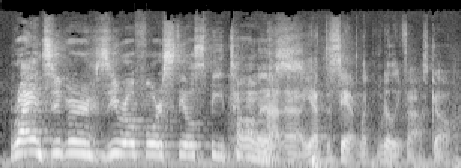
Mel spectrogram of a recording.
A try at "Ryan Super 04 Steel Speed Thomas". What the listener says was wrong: No, you have to say it like really fast. Go.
